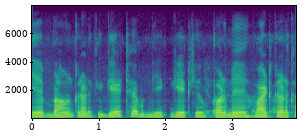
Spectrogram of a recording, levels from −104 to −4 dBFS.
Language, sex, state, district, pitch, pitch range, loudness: Hindi, male, Chandigarh, Chandigarh, 140 Hz, 135-145 Hz, -21 LUFS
